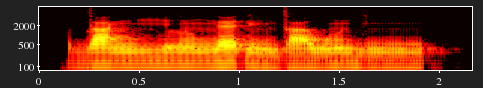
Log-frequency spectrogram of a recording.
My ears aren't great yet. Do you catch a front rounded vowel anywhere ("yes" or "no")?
no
